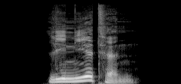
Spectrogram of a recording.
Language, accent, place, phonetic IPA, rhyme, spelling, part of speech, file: German, Germany, Berlin, [liˈniːɐ̯tn̩], -iːɐ̯tn̩, linierten, adjective / verb, De-linierten.ogg
- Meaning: inflection of liniert: 1. strong genitive masculine/neuter singular 2. weak/mixed genitive/dative all-gender singular 3. strong/weak/mixed accusative masculine singular 4. strong dative plural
